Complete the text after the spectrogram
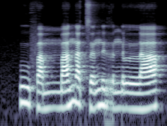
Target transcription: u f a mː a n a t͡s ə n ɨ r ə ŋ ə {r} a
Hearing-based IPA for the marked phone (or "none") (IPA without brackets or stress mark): lː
